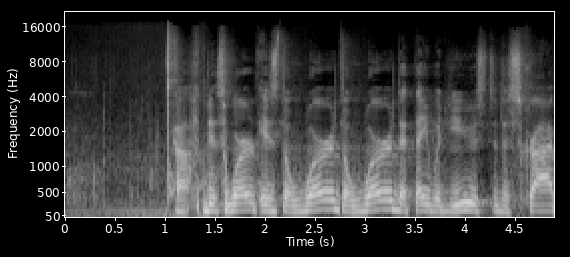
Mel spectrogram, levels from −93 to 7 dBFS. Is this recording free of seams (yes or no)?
no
